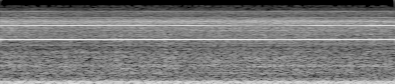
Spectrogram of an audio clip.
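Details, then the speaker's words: Truck cab on a slippery driveway, hauling a load from harvest. A thin, steady high whistle sits over the deep diesel rumble: air is escaping from a leaking valve. "As you can hear, there's an air leak in one of the valves."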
